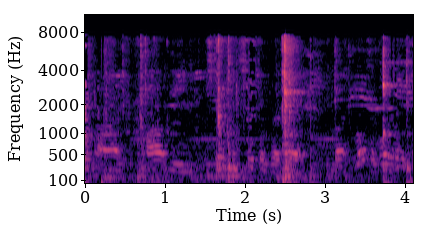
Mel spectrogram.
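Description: Plastic Lego bricks clicking and clacking as pieces are handled and pressed together on a model stand, a few sharp clicks with the loudest about two and a half seconds in. Indistinct voices run underneath.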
